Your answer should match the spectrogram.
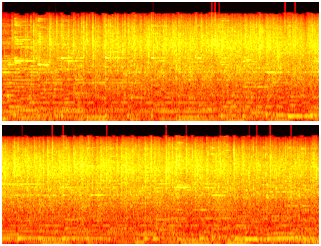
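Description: Bluegrass band playing an instrumental passage: banjo picking over acoustic guitar, mandolin and upright bass. A steady hiss sits over the top of the music from the start, fading near the end.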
